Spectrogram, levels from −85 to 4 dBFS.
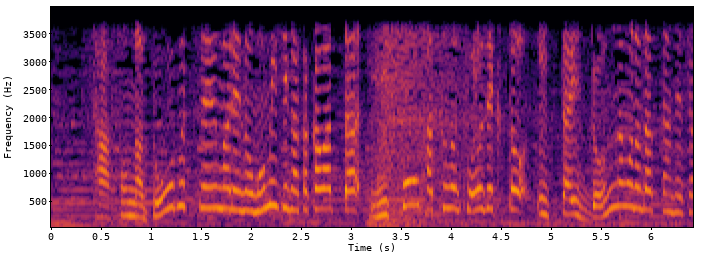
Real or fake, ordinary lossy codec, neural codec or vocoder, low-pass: real; none; none; 3.6 kHz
